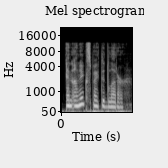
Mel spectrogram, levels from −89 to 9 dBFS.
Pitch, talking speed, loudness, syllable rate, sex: 225 Hz, 125 wpm, -16 LUFS, 5.6 syllables/s, female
